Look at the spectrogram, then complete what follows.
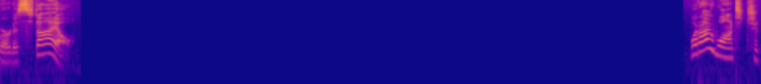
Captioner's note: no Sound Present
